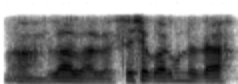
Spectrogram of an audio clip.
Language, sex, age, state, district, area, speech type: Nepali, male, 60+, West Bengal, Jalpaiguri, urban, conversation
